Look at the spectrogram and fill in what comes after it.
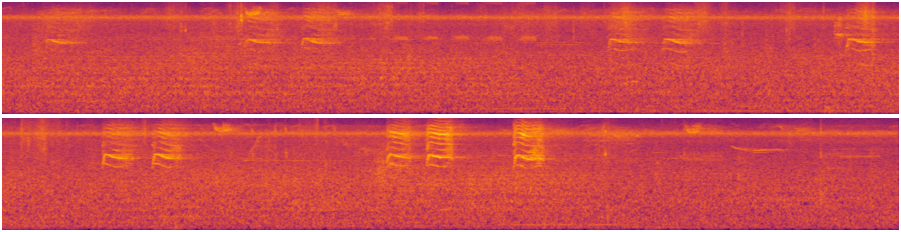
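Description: A bird calling repeatedly: short, sharp high calls, mostly in pairs, loudest in the second half. Underneath is a steady rumble of distant traffic and a thin, steady high tone.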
